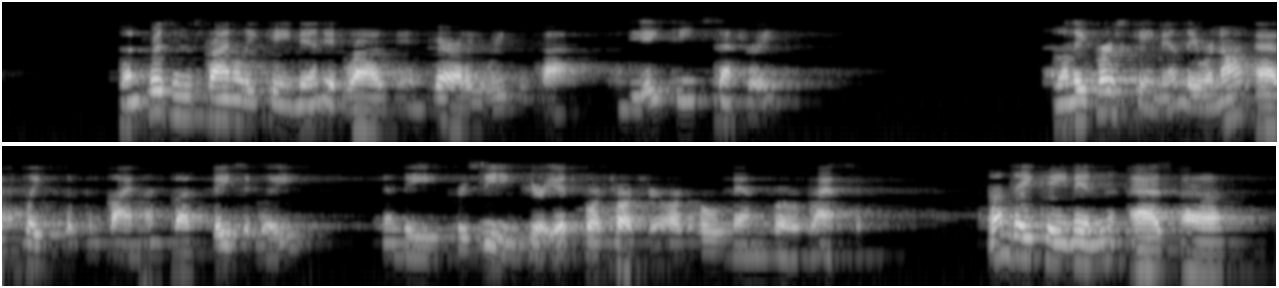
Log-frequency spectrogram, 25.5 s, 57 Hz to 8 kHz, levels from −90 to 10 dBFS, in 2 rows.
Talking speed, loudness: 115 wpm, -20 LUFS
